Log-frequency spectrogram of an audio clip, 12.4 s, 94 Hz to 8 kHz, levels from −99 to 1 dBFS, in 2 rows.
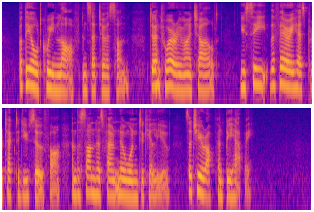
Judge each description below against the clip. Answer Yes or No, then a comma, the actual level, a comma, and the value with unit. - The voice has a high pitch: No, medium, 180 Hz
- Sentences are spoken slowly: No, average, 190 wpm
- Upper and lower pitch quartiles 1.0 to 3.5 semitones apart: Yes, average, 2.9 semitones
